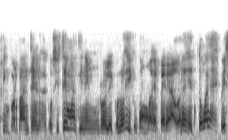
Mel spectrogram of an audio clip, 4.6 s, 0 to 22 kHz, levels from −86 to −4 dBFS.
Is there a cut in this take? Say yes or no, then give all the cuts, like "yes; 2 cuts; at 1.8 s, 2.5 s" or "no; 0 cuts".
no; 0 cuts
